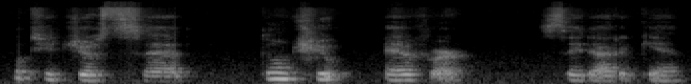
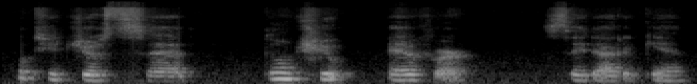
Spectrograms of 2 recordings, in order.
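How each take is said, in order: First: It is said in a weak, tearful way. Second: It is said in a weak, tearful way.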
